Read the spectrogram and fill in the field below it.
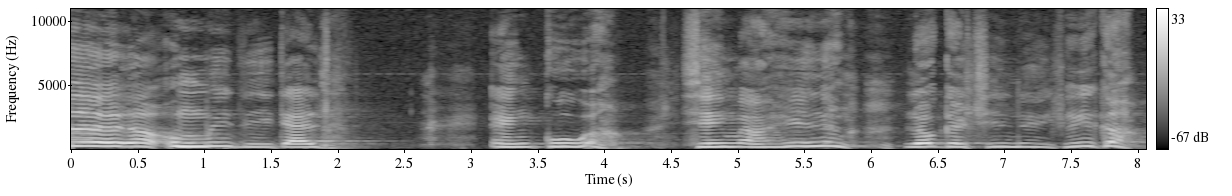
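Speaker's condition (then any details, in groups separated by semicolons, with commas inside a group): Severe cerebral palsy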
